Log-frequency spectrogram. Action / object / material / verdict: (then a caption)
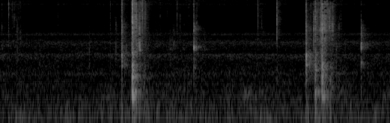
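scrape / solid bar of soap / soap / none. A small metal blade scrapes thin curls and chunks off a solid, mostly unwrapped beige bar of soap held in the hand, with a finger wrapped in tape. Brief, bright scraping clicks and crackles are scattered over quiet background, with two longer, louder rasping scrapes as bigger pieces come away.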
